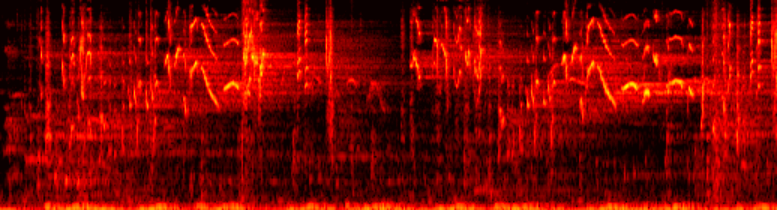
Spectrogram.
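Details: Kacer daput, an oriental magpie-robin, singing insistently to goad rivals to fight: two long phrases of looping whistles and quick chirps separated by brief pauses, over a constant low droning hum.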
